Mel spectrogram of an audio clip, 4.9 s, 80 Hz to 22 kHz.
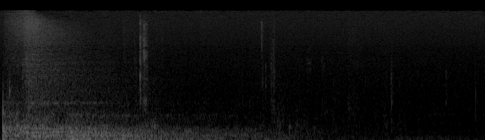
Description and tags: Big sheet strike 5
All the sounds in this pack are the results of me playing with a big 8'x4' sheet of galvanised tin. I brushed, stroked, tapped hit, wobbled and moved the sheet about. These are some of the sounds I managed to create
